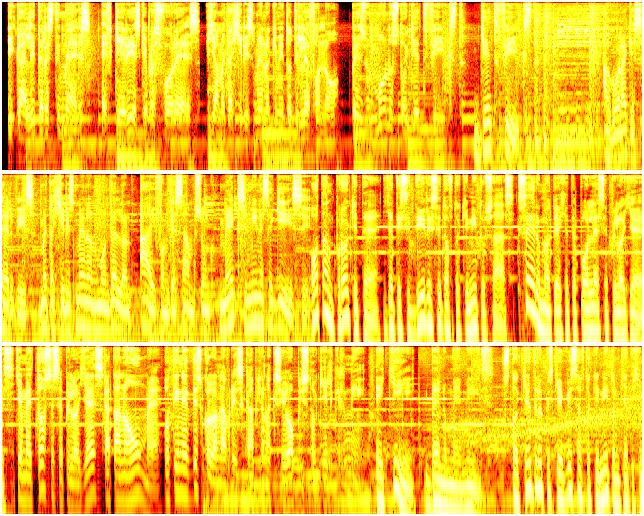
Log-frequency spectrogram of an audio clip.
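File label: Corporate, Greek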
